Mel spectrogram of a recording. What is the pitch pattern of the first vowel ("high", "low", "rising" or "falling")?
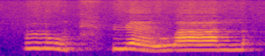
falling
